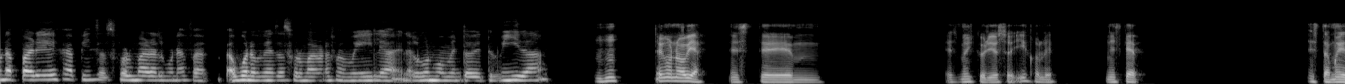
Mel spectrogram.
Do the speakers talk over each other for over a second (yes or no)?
no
